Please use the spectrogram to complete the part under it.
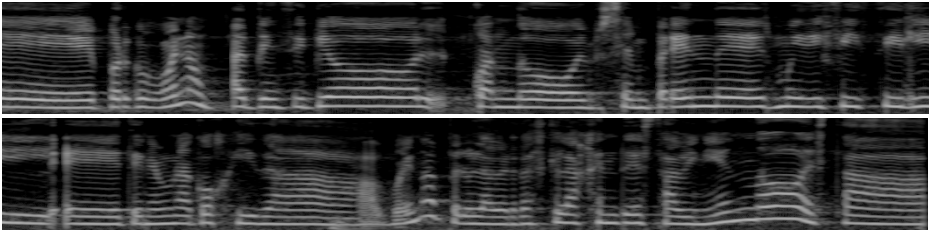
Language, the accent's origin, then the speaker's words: Spanish; Valencia, Valencian Community, Spain; Yo que vengo de Valencia, he estado tanto tiempo en Valencia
